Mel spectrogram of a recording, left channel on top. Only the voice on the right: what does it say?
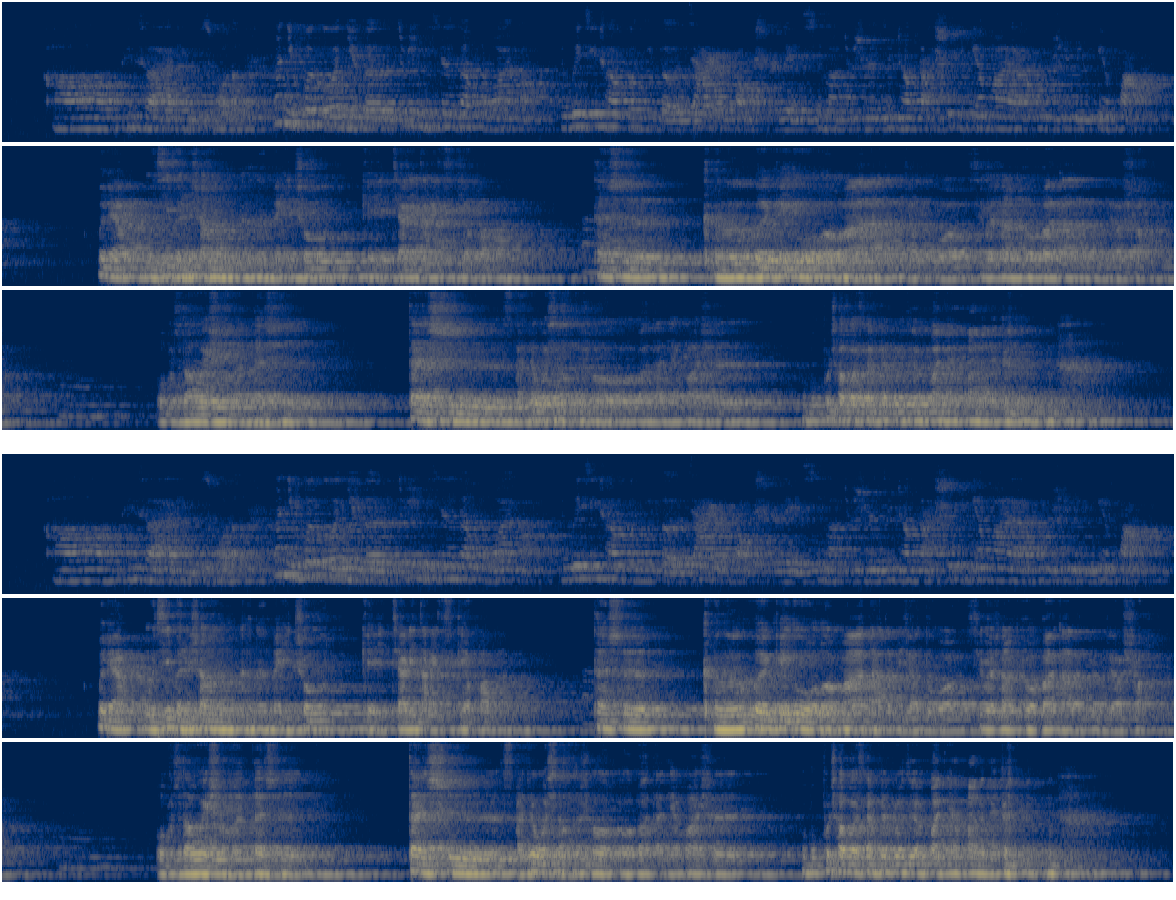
对呀，我基本上可能每周给家里打一次电话吧。
但是可能会给我妈打的比较多，基本上给我爸打的会比较少。
我不知道为什么，
但是，但是反正我小的时候和我爸打电话是不不不超过三分钟就要挂电话的那种。<laughs>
